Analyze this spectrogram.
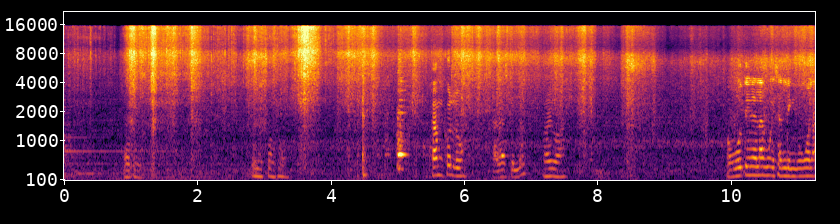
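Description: A man talks nearby in a casual voice.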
